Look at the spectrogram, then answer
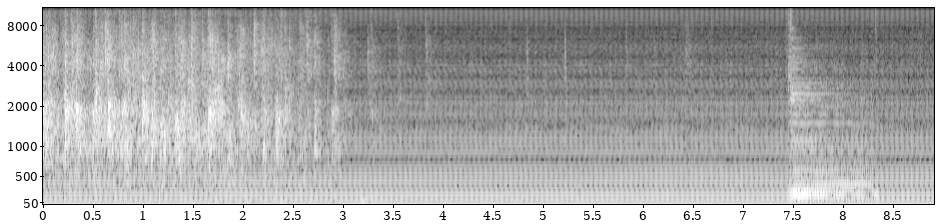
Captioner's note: applause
